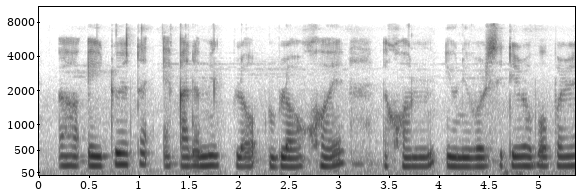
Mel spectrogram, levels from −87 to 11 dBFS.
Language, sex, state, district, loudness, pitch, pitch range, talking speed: Assamese, female, Assam, Kamrup Metropolitan, -15 LUFS, 185 Hz, 180-195 Hz, 110 wpm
